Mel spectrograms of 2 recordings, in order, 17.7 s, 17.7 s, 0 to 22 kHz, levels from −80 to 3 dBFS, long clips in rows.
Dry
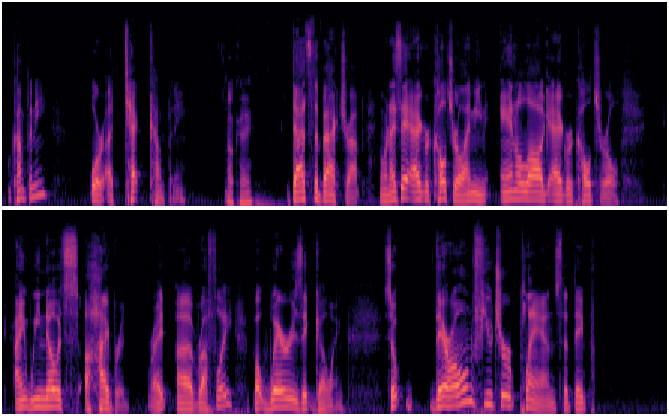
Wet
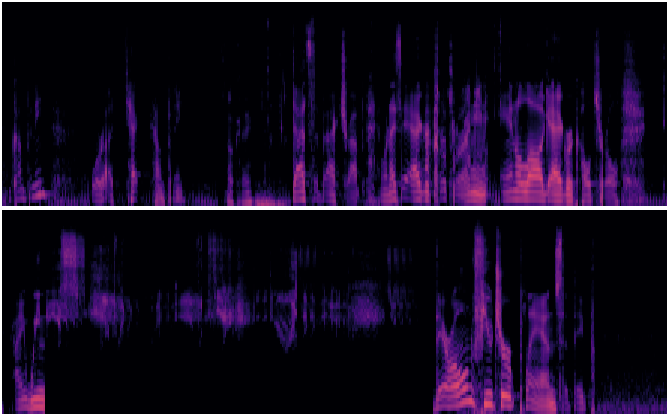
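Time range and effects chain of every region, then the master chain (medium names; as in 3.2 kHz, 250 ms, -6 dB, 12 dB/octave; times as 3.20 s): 0.51–1.41 s: low-pass 1 kHz 6 dB/octave + compression 3:1, threshold -40 dBFS
5.59–6.52 s: comb filter that takes the minimum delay 0.56 ms + high-pass 280 Hz 6 dB/octave + treble shelf 5.1 kHz -5 dB
9.43–14.62 s: steep high-pass 2.4 kHz 48 dB/octave + compression 4:1, threshold -48 dBFS + feedback delay 100 ms, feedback 46%, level -10.5 dB
whole clip: compression 6:1, threshold -39 dBFS; slow attack 346 ms; trim +7.5 dB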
